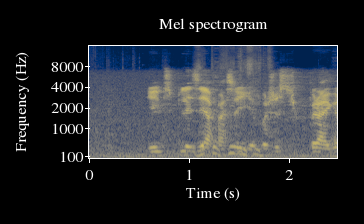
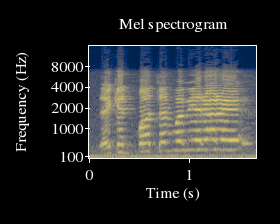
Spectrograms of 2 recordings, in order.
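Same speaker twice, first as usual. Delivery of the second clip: voix rassurante moqueuse; 7 dB louder than usual. Pretend. Taquine son ami en jeu.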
